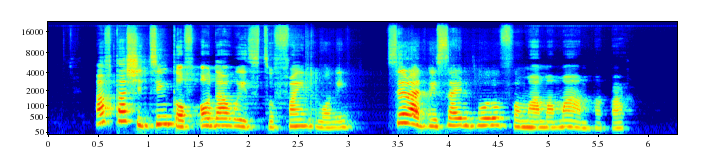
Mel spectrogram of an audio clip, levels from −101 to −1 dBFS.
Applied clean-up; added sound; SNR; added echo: neural mask model DeepFilterNet 3.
